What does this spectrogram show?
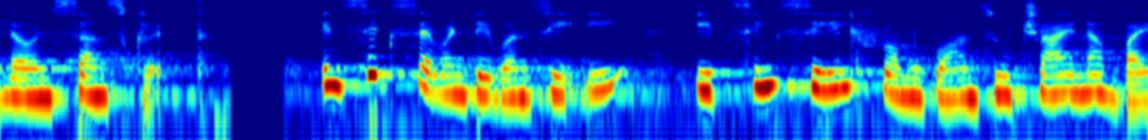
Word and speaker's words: I-tsing: I-tsing, also pronounced as Yijing, I-tsing, I-tsing was a Chinese Buddhist monk and traveler of the 7th century CE.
